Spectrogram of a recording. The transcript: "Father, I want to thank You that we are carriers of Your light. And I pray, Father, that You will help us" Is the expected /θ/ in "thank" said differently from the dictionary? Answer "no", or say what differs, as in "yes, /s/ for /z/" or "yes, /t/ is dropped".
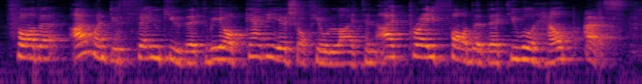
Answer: no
